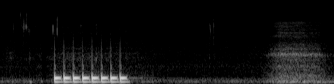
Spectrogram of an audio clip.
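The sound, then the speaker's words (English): FaceTime video call ringing in a studio: a quick series of evenly spaced electronic beeps at one steady pitch, loud and alone, followed by a softer noisy rush. “Let's call him real quick. Come on, Nathan. Come on, Nathan. I just texted him and told him we were trying to FaceTime him from the studio.”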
